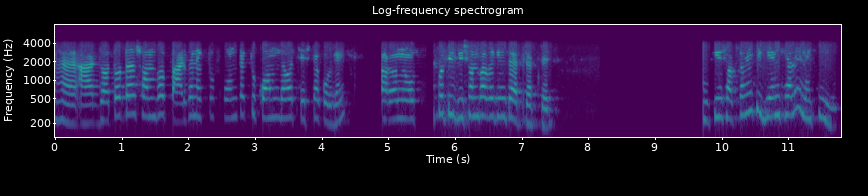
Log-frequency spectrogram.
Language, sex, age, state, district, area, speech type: Bengali, female, 18-30, West Bengal, Kolkata, urban, conversation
